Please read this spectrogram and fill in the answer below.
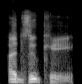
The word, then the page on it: adzuki: British English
